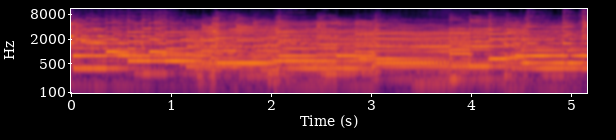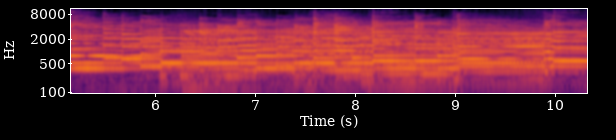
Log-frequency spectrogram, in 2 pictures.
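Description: Offenbach PG-1 baby grand piano being played without pause: chords over held bass notes, with a melody moving above them.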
